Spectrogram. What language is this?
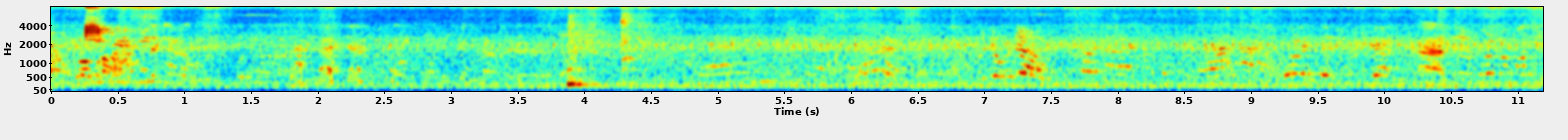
Tamil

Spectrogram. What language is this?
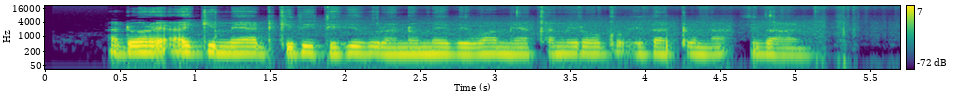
Kikuyu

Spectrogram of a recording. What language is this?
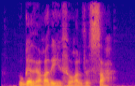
Kabyle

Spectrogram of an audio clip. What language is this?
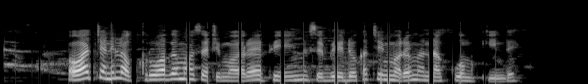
Luo (Kenya and Tanzania)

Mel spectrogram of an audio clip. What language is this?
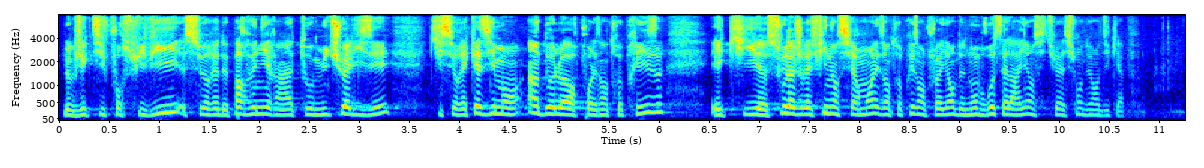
French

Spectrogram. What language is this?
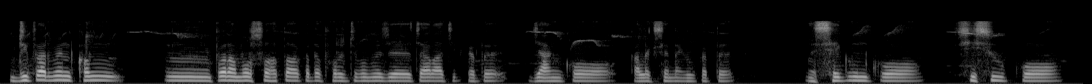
Santali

